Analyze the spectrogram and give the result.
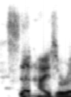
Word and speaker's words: Sennheiser: And Sennheiser, I can never pronounce that name. But is it Sennheiser? Yeah, that microphone. – Good enough for us. – Yeah. – Sennheiser, I think is what it is. – Yes, that's it.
